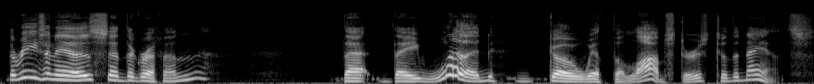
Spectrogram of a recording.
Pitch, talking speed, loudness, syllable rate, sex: 175 Hz, 120 wpm, -18 LUFS, 3.0 syllables/s, male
